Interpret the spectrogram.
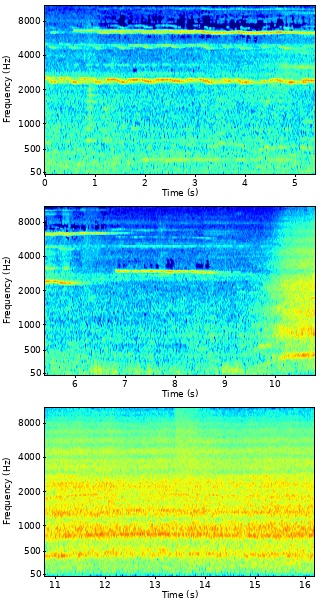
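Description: Railway carriage wheels squealing in long, high, steady tones as a passenger train rolls slowly through the station. About ten seconds in, this gives way to a loud, steady, fan-like whirr from a locomotive standing close by.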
